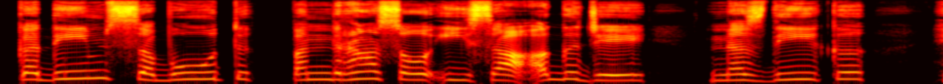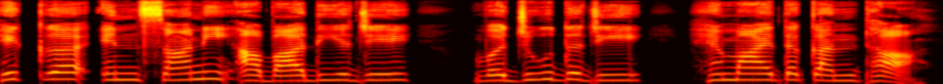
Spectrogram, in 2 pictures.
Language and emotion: Sindhi, neutral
